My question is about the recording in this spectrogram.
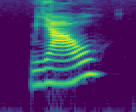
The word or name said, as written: mjav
